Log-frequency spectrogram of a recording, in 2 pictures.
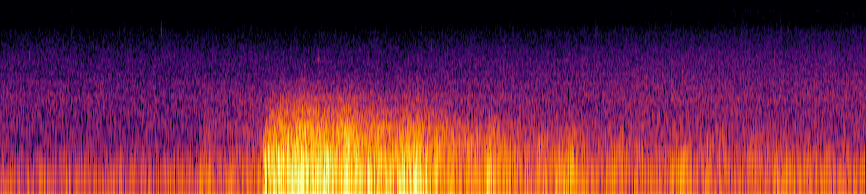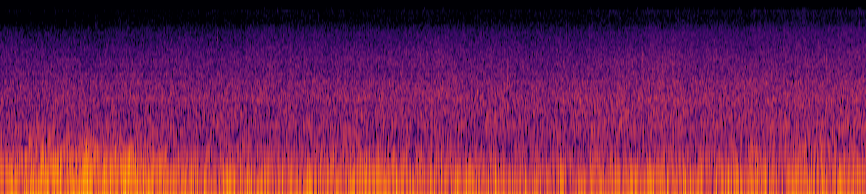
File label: thunder coming; nature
